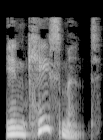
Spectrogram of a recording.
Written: encasement

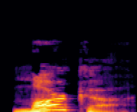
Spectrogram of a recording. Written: markka

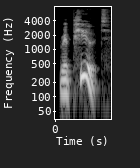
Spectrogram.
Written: repute

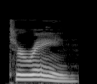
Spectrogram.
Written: touraine

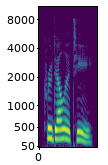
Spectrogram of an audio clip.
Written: crudelity

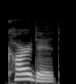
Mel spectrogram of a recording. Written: carted

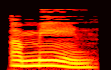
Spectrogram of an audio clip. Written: amin

